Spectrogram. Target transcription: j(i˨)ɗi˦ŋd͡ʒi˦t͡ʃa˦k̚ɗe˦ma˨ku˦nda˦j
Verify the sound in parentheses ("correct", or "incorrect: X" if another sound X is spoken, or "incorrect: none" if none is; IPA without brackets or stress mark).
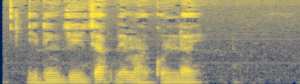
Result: correct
